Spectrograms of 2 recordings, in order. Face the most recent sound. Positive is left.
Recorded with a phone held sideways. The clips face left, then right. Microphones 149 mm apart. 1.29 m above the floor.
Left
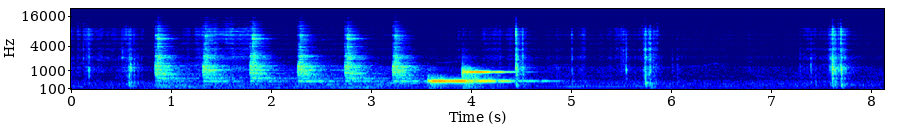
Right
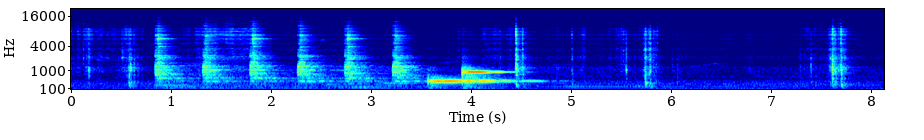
turn(degrees=-15)  # may be behind; listen again after turning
